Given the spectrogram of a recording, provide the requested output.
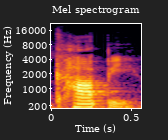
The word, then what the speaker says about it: Capiz: Name is pronounced Copy.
